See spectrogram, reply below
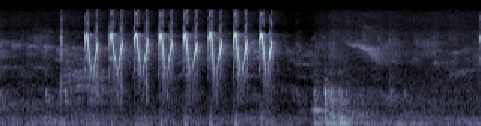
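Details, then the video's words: Ciblek gunung heard in the morning: a fast series of about eight sharp, high, V-shaped chirps, evenly spaced, then a pause with faint lower chatter behind. "Suara Asli Ciblek Gunung Gacor Pagi Hari"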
